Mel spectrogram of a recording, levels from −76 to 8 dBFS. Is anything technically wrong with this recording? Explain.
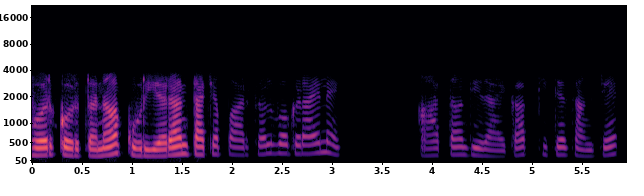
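No, nothing technically wrong is audible in this speech clip.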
